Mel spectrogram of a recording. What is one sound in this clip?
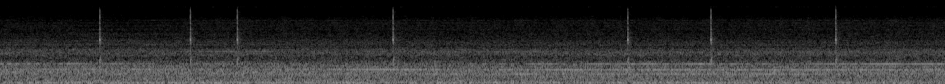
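Button clicks sound a few times in quick succession.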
